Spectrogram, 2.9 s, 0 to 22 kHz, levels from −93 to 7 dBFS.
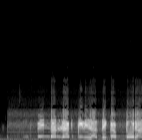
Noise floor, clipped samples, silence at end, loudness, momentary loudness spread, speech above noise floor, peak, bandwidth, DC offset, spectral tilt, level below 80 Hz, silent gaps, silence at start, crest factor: -52 dBFS; under 0.1%; 0 s; -16 LUFS; 8 LU; 32 dB; -2 dBFS; 6.8 kHz; under 0.1%; -1.5 dB/octave; -58 dBFS; none; 0.75 s; 18 dB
